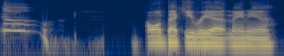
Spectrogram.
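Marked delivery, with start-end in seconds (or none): 0.0-0.5 tiny high-pitched squeaky no; mock protest. Real, not acted. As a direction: squeal it softly in falsetto. Mock protest at Bianca winning.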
